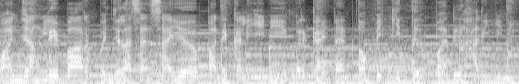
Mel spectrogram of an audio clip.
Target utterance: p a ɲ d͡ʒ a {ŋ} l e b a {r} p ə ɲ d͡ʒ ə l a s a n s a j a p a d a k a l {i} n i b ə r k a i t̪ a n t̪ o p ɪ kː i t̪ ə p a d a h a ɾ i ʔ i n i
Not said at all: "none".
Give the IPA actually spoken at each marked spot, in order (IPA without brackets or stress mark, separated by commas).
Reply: ŋ, r, iː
